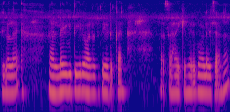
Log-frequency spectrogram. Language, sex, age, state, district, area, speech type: Malayalam, female, 18-30, Kerala, Wayanad, rural, spontaneous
